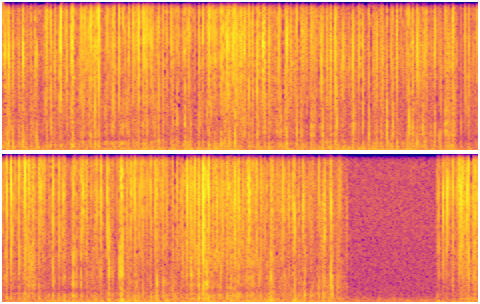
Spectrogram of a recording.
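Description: Long nails scratch across the surface of a small, hard, metal-frame clutch bag covered in glued stone chips, standing open. Dense, gritty scraping and crackling runs almost without pause, then drops to near silence just after the eight-second mark and returns briefly at the end.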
